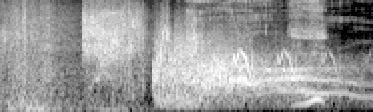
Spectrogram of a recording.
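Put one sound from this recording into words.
A heavy punch lands with a wet thud.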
